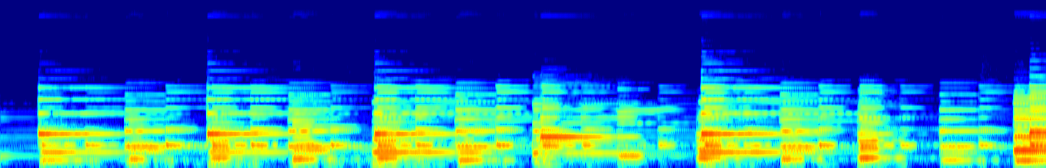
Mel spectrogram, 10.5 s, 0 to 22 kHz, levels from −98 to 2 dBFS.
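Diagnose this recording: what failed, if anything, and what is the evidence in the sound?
Call processing failed: a speech noise suppressor was left on this music, treating held tones and tails as noise. The spectrogram shows sustained partials fading and the waveform envelope pumping by around 15 dB.

Sound cut by the noise suppressor hits at 0.00–0.38, 1.88–2.07, 3.47–3.74, 4.89–5.34, 6.40–6.99, 8.34–8.59, 8.82–9.42 and 9.71–10.13 s. It drops about 10 to 20 dB, and the waveform and spectrogram show dark gaps where decays are chopped.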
